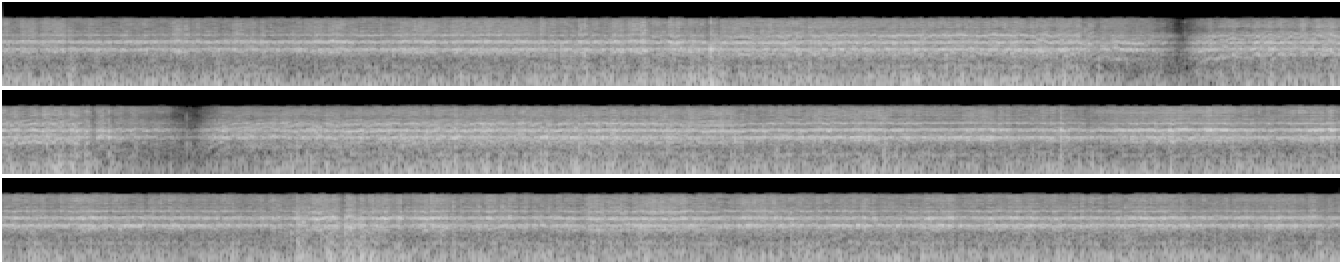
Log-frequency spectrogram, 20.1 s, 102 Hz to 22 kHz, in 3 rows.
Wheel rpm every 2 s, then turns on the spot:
230, 230, 170, 110, 180, 220, 230, 230, 230, 230.
none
